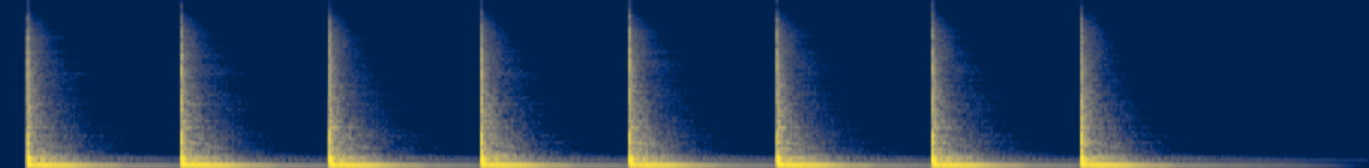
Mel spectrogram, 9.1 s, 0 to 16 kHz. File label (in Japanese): ドラム サウンド FTOM 16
